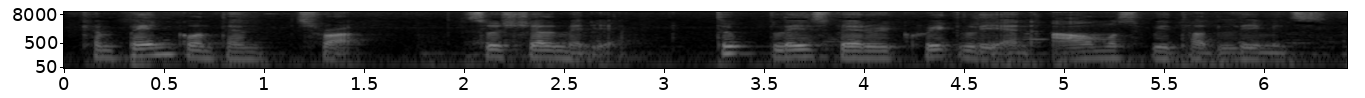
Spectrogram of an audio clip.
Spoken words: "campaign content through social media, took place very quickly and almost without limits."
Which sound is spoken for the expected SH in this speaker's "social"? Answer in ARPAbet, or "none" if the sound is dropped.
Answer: SH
